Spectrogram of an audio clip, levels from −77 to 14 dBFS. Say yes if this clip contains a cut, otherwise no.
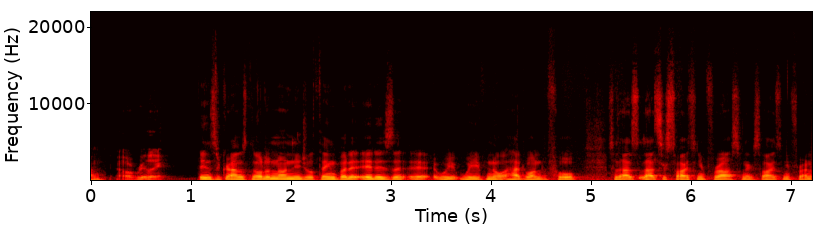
yes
